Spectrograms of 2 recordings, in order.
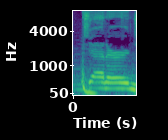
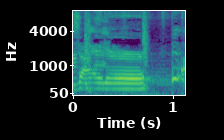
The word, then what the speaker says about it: Gener: You were like, people say Jenner, Jenner, Jenner, not Jiner.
